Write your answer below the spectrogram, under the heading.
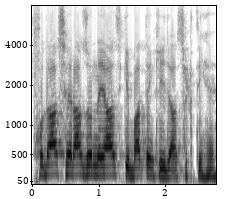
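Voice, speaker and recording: Monotone, flat delivery from a man, pitched fairly high. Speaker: Islamic preacher / religious video host. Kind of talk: religious sermon-style talk to camera.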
